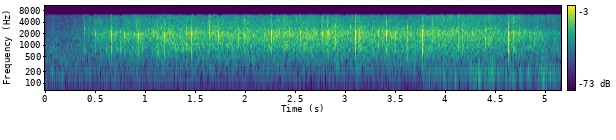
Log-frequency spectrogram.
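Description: Applause welcomes a young woman coming forward to share her testimony. It is a steady, moderate wash of clapping with many distinct individual claps, starting just after a quiet moment and continuing evenly.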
